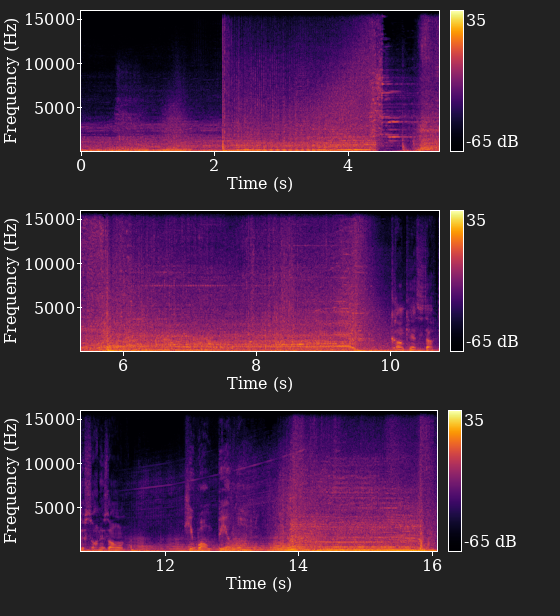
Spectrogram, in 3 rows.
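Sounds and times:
dramatic trailer music: 0:00.0 - 0:16.0
sudden impact hit: 0:02.0 - 0:04.5.

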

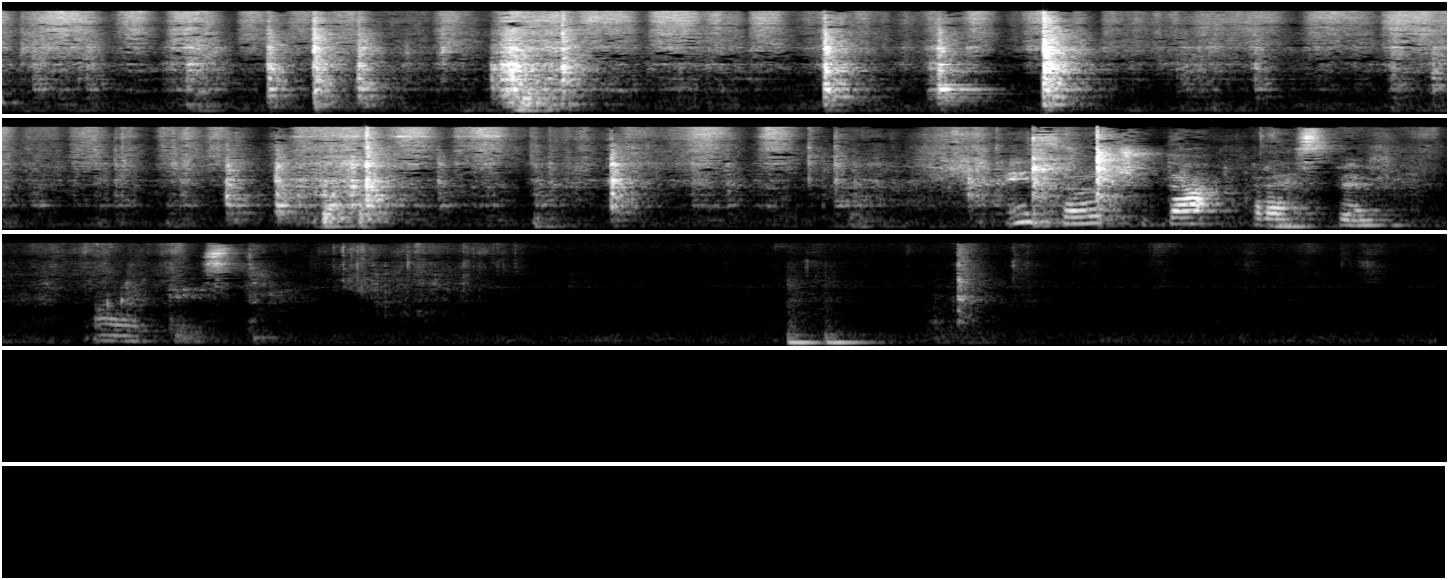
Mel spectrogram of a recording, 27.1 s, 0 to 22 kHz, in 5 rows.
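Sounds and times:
brush scraping and tapping metal pan: 0:00.0 - 0:11.4.

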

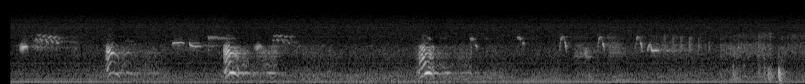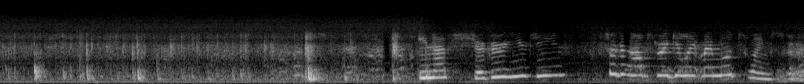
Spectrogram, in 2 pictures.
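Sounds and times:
birds chirping: 0:00.1 - 0:15.4
steady low hum: 0:00.1 - 0:16.0
dog barking: 0:01.0 - 0:03.0, 0:04.2 - 0:04.9.

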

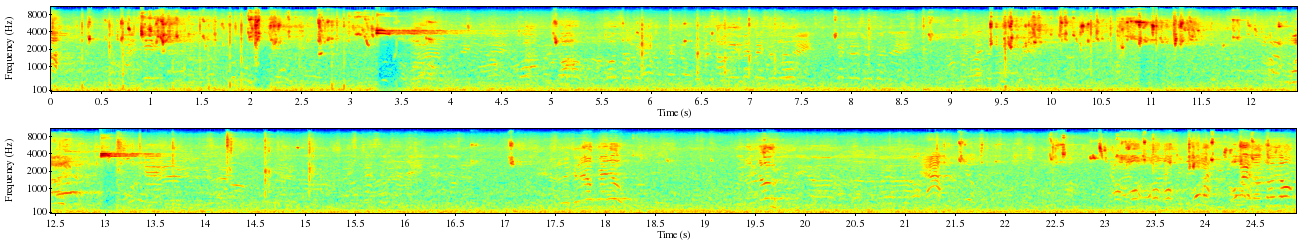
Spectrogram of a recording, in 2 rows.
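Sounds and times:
ball and feet knocking on court: 0:00.0 - 0:03.3
players shouting: 0:00.0 - 0:14.1, 0:19.4 - 0:24.9.

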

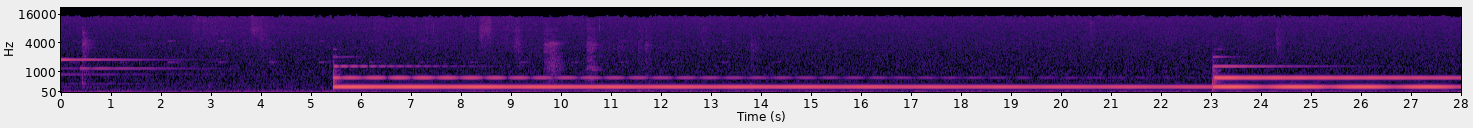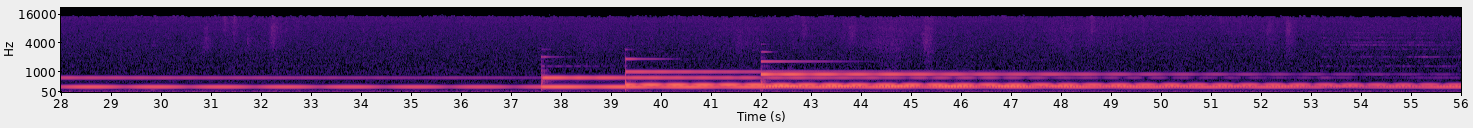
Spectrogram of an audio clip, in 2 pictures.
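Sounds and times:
singing bowl struck: 0:00.0 - 0:03.6, 0:05.2 - 0:56.0
singing bowl ringing: 0:00.0 - 0:56.0.

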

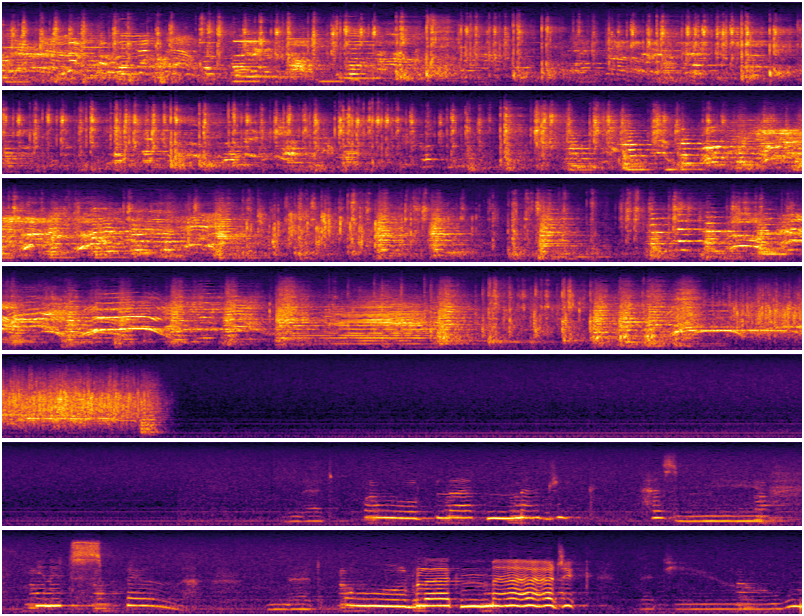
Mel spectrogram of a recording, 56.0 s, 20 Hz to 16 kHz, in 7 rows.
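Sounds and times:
tap shoes on stage floor: 0:00.0 - 0:24.2, 0:26.7 - 0:32.0
accompanying music: 0:00.0 - 0:31.1, 0:54.7 - 0:56.0
audience applauding: 0:00.0 - 0:33.8.

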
